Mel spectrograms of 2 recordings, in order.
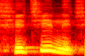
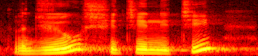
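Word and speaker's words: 七日: ইউজ করব জু সিচি নিচি seven কে দুইভাবে বলা যায় একটা হল নানা এবং একটা সিচি তাহলে আমরা তারিখ বলার সময় আমাদের খেয়াল রাখতে হবে আমরা এখানে সিচি নিচি ব্যবহার করব সিচি নিচি এটা হয়ে যাবে আমাদের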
